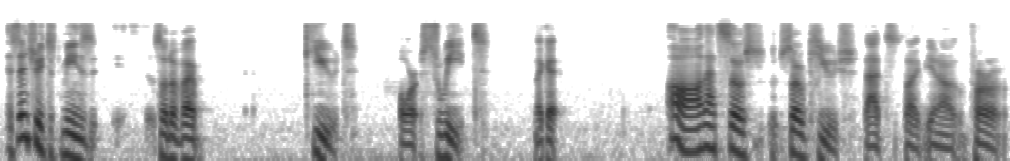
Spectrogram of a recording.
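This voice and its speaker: Finnish-accented man with a low voice. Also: big pitch swings, slow, long pauses, no room sound, lo-fi sound. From Finland. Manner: thinking aloud, stammering restarts. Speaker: gaming video creator. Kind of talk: horror game let's play commentary.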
